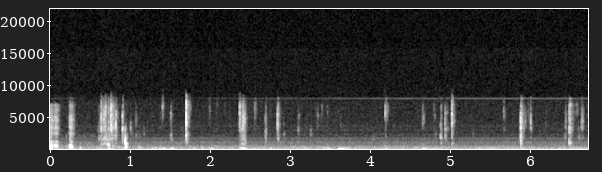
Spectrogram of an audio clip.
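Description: Near silence with scattered faint clicks and ticks and a soft rustle about a second in.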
